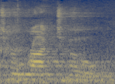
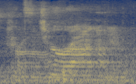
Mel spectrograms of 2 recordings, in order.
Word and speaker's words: Toronto: of Toronto Tor T say it like a real Canadian not Toronto it's Toronto um and yeah that's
